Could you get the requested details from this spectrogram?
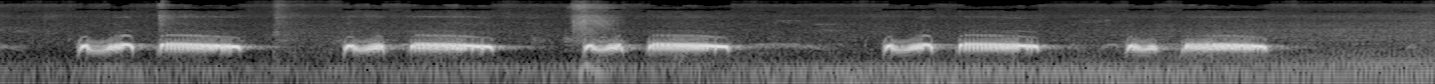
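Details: Spotted dove calling as a lure for wild doves: six paired coos, a quick double hoot then a drawn-out soft coo, repeated steadily at about forty per minute, with a brief click midway and faint background hum.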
